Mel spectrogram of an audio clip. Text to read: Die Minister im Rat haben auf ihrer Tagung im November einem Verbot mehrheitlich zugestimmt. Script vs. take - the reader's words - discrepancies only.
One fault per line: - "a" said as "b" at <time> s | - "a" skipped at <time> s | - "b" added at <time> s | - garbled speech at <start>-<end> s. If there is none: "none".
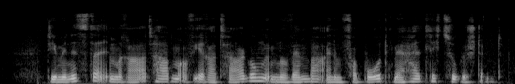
none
